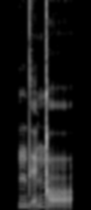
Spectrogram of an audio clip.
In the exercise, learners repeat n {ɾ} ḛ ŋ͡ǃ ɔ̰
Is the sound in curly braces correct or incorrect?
incorrect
